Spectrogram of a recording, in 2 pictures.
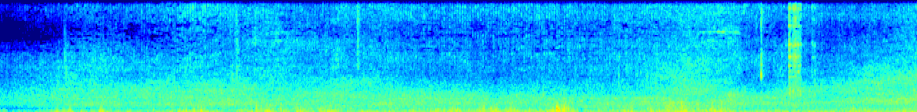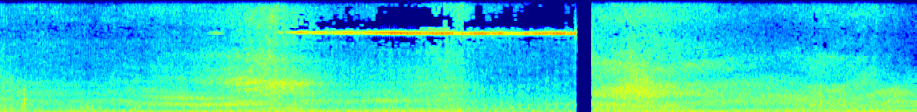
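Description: Road traffic: cars and trucks passing close by on a highway, a steady rumble of tyres and engines that swells as vehicles go by, cutting out for an instant near the end.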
